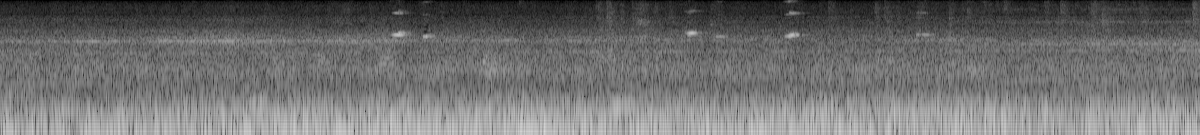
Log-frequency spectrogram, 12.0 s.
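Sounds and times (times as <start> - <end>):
train interior rumble: 0.0 - 12.0
high squeaks: 4.0 - 4.4, 6.8 - 8.2, 9.2 - 9.4.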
